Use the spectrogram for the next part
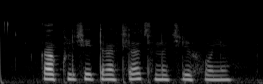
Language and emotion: Russian, neutral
